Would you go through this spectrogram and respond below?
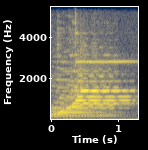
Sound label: magic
